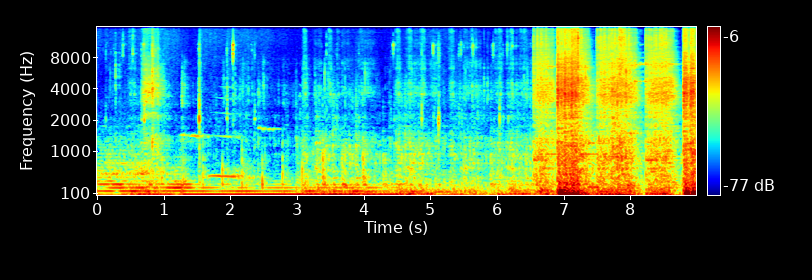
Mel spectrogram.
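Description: Rapid bursts of gunfire from Half-Life 2: Episode Two, loud and clustered near the end of the clip over steady game ambience and mechanical clanks, with no talking.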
